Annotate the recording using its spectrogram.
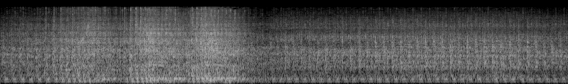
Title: Honda cbr 125 engine noise after cam chain tensioner replac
